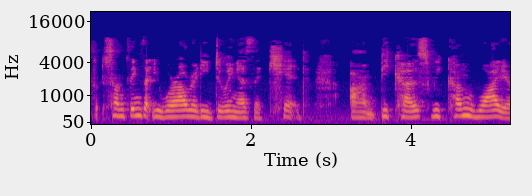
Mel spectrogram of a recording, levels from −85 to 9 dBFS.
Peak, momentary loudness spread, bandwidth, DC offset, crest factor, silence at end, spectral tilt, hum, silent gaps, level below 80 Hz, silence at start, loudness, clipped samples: -8 dBFS; 10 LU; 10 kHz; under 0.1%; 16 dB; 0 s; -5 dB/octave; none; none; -64 dBFS; 0 s; -25 LUFS; under 0.1%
